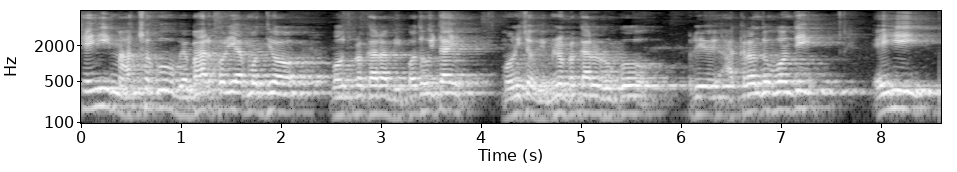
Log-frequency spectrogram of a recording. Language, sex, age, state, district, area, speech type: Odia, male, 45-60, Odisha, Ganjam, urban, spontaneous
